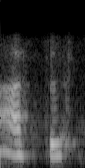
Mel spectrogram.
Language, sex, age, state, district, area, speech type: Sanskrit, female, 18-30, Assam, Biswanath, rural, conversation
